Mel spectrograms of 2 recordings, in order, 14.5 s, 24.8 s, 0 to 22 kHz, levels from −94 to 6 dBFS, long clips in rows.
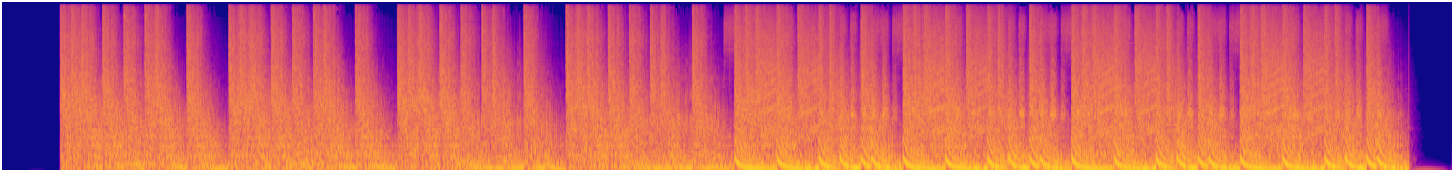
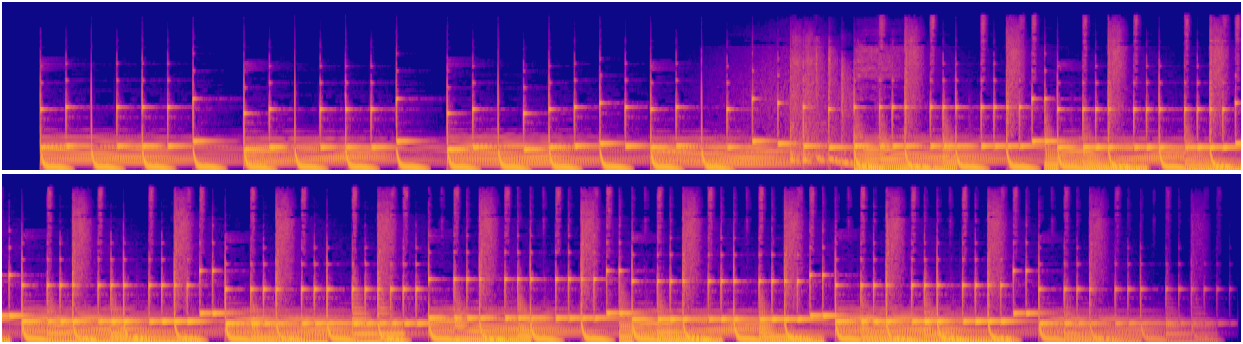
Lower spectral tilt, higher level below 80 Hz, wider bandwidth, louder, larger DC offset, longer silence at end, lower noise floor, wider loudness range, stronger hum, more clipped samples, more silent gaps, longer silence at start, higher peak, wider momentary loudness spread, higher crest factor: second, -3.5 dB/octave vs -6.5 dB/octave; first, -14 dBFS vs -20 dBFS; first, over 20 kHz vs 16.5 kHz; first, -10 LUFS vs -16 LUFS; second, under 0.1% vs 2%; first, 0.4 s vs 0 s; first, under -90 dBFS vs -36 dBFS; about the same, 3 LU vs 3 LU; neither; neither; neither; first, 0.6 s vs 0.35 s; about the same, 0 dBFS vs -2 dBFS; about the same, 4 LU vs 5 LU; about the same, 10 dB vs 14 dB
